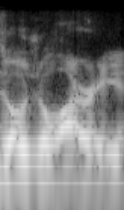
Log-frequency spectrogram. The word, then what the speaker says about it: Ojulari: Oh, Derek, it's Ojulari.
